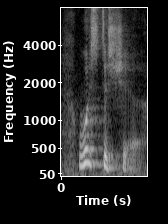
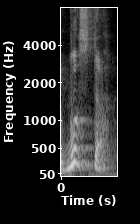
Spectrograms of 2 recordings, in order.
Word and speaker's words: Worcestershire: sure what's the sure Worcestershire Worcestershire good Hugo ruff are very good very good here that students Worcestershire although if it's if most people in England just just say Worcester Worcester Worcester sauce do was to saw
